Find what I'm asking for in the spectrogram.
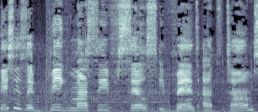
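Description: The speech moves at a fairly slow pace. The sound is dry with no echo, and faint music plays behind it. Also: woman. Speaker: vlogger. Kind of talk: casual vlog chat. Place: car. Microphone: phone near.

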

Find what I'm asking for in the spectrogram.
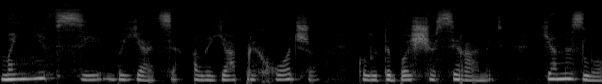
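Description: Just an unforced reading voice

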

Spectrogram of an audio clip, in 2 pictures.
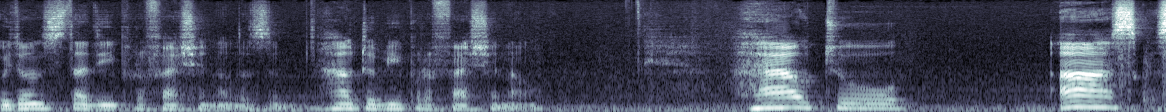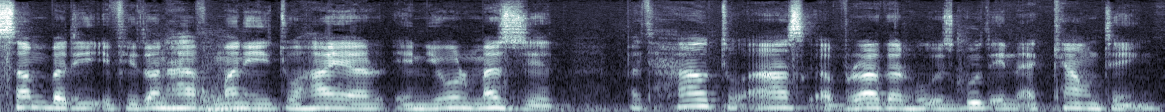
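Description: Against light background noise, a man with a Syrian accent talks at a moderate pace with ordinary pitch variation. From Syria, Damascus. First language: Arabic. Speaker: imam. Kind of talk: interview. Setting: studio. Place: studio.

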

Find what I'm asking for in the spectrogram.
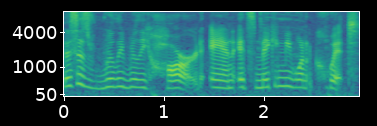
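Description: A woman speaks at a fairly quick pace, the sound dry with no echo. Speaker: nutrition coach. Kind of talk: coaching conversation. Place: garden. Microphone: lapel.

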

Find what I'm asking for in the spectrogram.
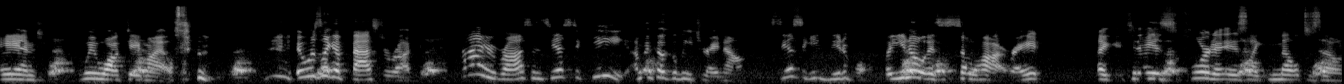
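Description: Delivered at a moderate pace with very wide pitch swings and long, frequent pauses, the speech has light background noise behind it. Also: woman, high pitch for a woman. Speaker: fitness coach. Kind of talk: casual livestream chat. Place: garden. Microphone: phone near.

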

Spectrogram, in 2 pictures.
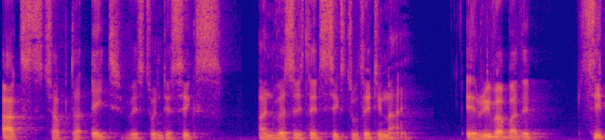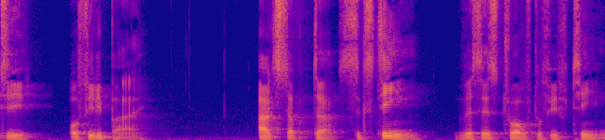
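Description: A man's extremely low voice, fairly slow in pace, with ordinary pitch variation.

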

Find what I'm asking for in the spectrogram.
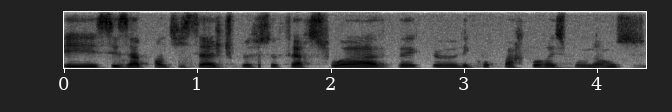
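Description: A woman with a very deep, low pitch and a dark, mellow tone speaks with ordinary pitch variation in a dry, close sound with no echo. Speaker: parent speaking on home and alternative schooling. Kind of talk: online talk presentation. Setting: video call. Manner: halting, many fillers.

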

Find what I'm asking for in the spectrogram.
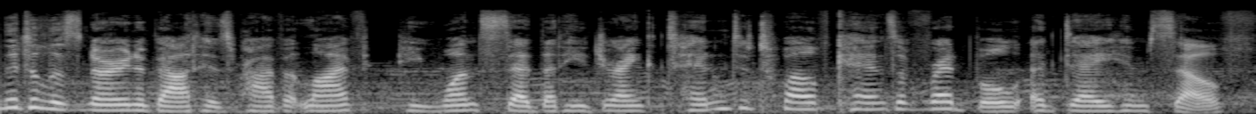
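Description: Delivered at a moderate pace with hardly any pauses, the speech has lively intonation over noticeable background noise. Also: woman, medium pitch for a woman. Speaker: news anchor. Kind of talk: news reading.

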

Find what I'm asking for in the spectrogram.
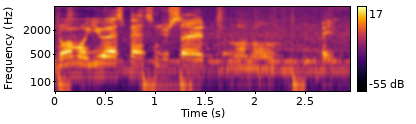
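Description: The sound is dry with no echo. A man speaks while clear music plays in the background. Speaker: car enthusiast vlogger. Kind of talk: casual vlog talk to camera. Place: car. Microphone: phone near.

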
